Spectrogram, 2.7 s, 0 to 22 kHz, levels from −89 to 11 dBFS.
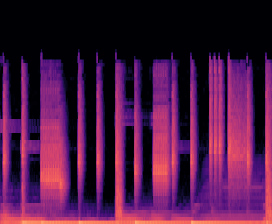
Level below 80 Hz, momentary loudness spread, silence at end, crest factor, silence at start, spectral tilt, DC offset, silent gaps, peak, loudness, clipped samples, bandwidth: -10 dBFS; 3 LU; 0 s; 10 dB; 0 s; -4 dB/octave; under 0.1%; none; 0 dBFS; -15 LUFS; under 0.1%; 15.5 kHz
